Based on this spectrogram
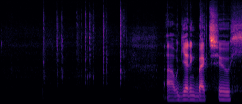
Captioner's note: keyboard clicking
